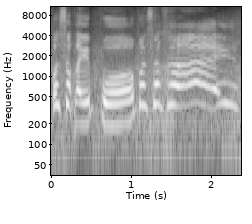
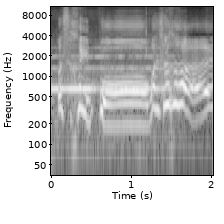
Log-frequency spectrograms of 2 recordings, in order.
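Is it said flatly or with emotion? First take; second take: flatly; with emotion. First: It is said flatly, without emotion. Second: It is said with strong emotion.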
